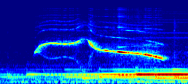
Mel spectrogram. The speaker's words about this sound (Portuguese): Porque gostava de saber se é daqueles assobios que a mim sempre me pareceu física quântica, que é aquelas pessoas que põem os dois dedos na boca. Sim. Isso. Olha, olha, eu, eu consigo. É isso? É sim.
